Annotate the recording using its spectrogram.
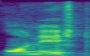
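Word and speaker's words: honest: है, साइलेंट हो गया, तो इसको क्या पढ़ेंगे, ऑनेस्ट पढ़ेंगे, ऑनेस्ट। और ये हॉनेस्ट नहीं पढ़ेंगे, हॉनेस्ट नहीं बोलना है, इसको ऑनेस्ट बोलना है, ऑनेस्ट।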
